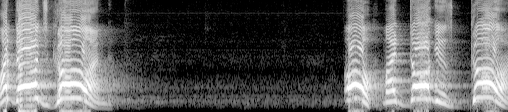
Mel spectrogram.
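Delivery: very high, very loud, swooping yell. Telling how he called for his missing dog from the front porch, retelling his own yell. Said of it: "and I yelled".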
